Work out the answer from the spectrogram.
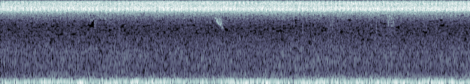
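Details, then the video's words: Crickets at night keep up a steady, very high ringing trill, with two brief falling chirps on top and a quiet low rumble underneath. "Stars at Night BLACK B/G - Video & Audio Crickets"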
